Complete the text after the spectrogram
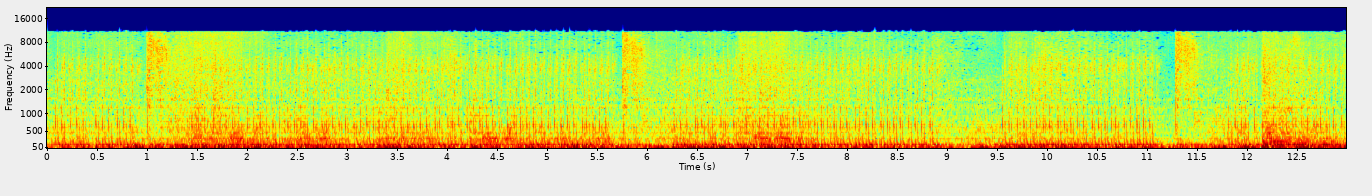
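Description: Energy weapons fire in bursts.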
